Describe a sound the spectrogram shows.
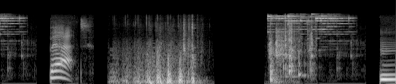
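A wooden crate smashes apart with a crash.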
